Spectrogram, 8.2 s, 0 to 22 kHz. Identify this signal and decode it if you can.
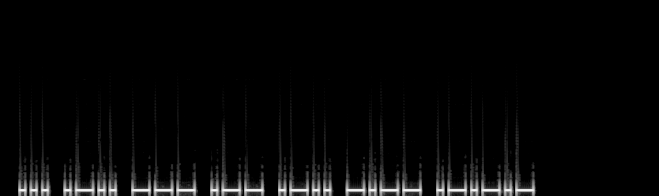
Morse code, heard as a keyed tone, about 17 wpm, 700 Hz. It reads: SLOWLY.
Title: Sentences from Top 1100 Words 17wpm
